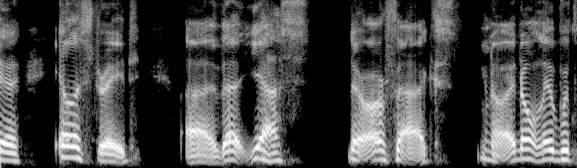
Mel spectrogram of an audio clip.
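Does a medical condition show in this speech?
Yes: cerebral palsy.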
